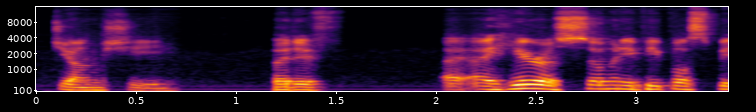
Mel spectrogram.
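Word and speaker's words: Jiangxi: Xi or Jang in I believe it's the Beijing accent. All the the shis are pronounced with an R, but outside of Beijing, I don't think they say that. It's it's Jang Xi.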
